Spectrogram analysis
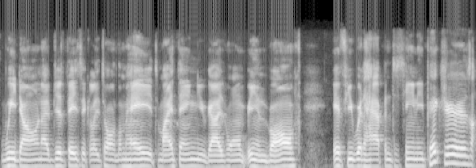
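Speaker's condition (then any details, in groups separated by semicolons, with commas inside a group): Cerebral palsy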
